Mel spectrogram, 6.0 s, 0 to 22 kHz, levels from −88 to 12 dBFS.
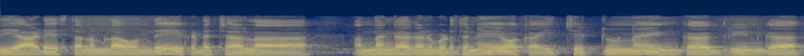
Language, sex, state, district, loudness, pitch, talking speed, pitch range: Telugu, male, Telangana, Nalgonda, -18 LUFS, 110 Hz, 140 wpm, 105-110 Hz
